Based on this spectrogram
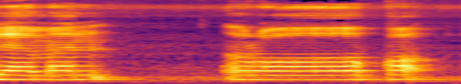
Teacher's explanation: السكتة هذه تمنع الملاقاة أي بين النون والراء، وتفصل بين الحرفين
